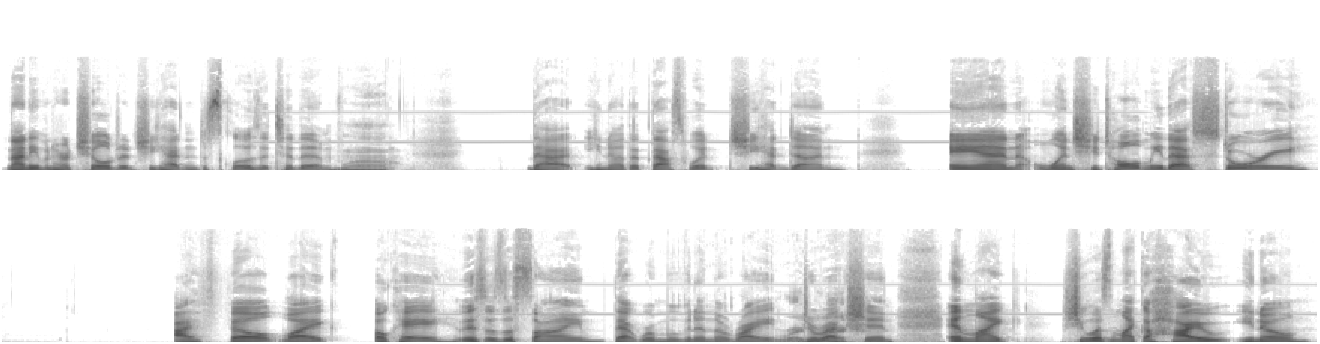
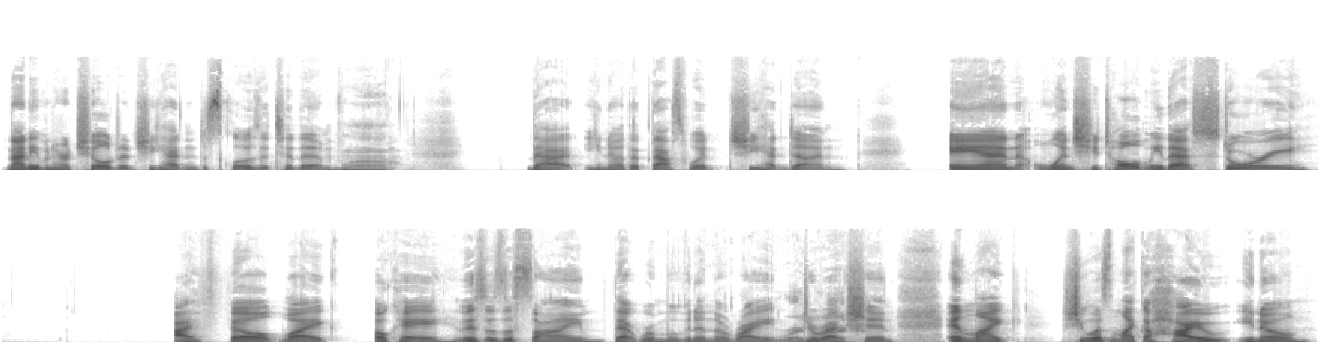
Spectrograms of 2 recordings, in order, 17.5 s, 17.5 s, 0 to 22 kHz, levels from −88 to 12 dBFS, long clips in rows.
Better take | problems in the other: second | high-pitched whine; faint; from 1.5 to 7.5 s and from 12 s on; 3.5 kHz, 35 dB below the speech

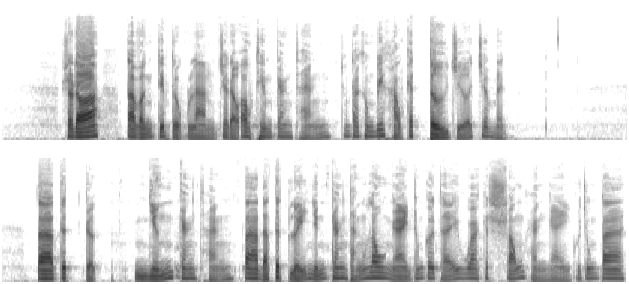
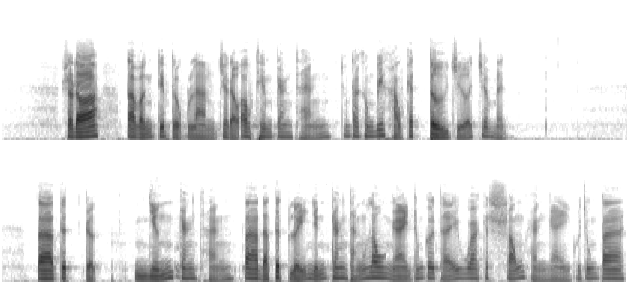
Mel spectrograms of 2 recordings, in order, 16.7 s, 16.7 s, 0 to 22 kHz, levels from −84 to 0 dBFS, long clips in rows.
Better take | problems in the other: first | muffled; slightly; fading above 4 kHz

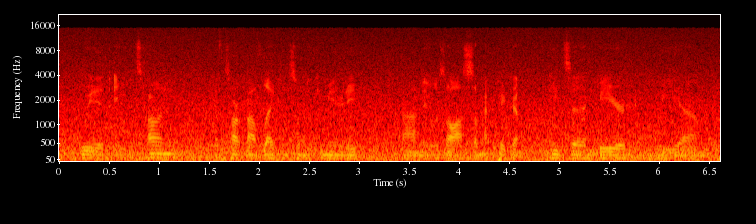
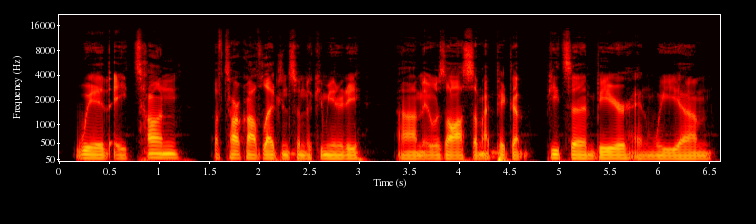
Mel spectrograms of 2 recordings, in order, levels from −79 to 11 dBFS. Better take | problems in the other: second | hiss; loud; throughout; 1 dB below the speech

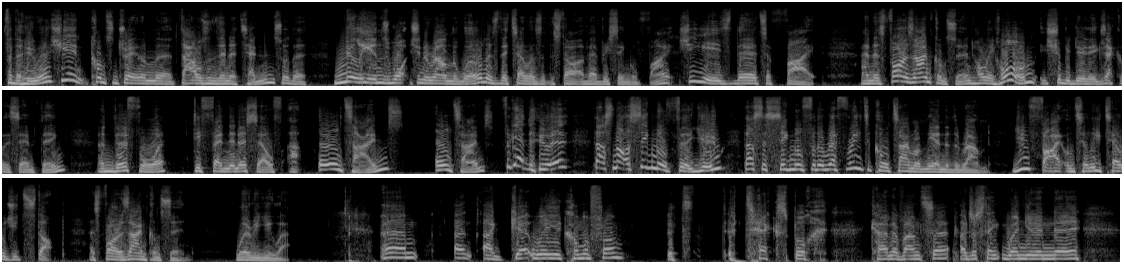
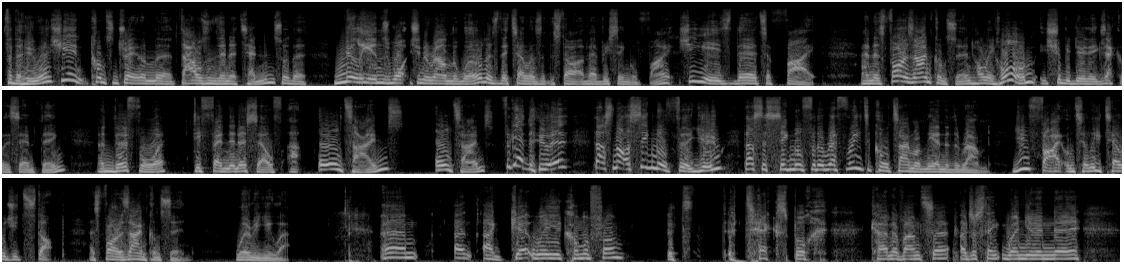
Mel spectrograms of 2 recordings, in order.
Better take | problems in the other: neither | distortion; heavy; 6 dB below the speech; the same in both

